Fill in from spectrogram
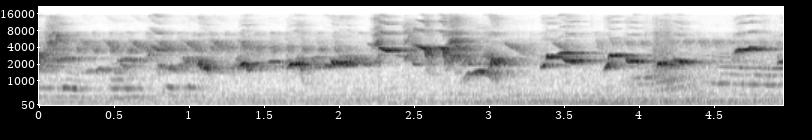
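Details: Greater green leafbird fighting call, used to sharpen the fighting spirit of other leafbirds: a run of slurred whistles climbing into shrill, squeaky chatter, delivered fast and loud throughout.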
